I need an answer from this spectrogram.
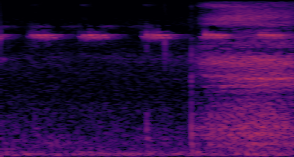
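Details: Crickets in a greenhouse give high, thin chirps in short bursts, repeating roughly twice a second.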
